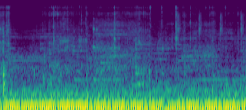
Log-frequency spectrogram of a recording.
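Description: A vehicle engine idling, a steady low rumble, with a few faint clicks as the trailer's metal drop-down jack is handled.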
